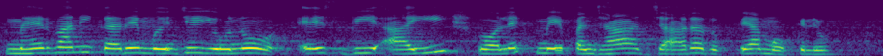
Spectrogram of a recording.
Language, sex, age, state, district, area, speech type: Sindhi, female, 30-45, Madhya Pradesh, Katni, rural, read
